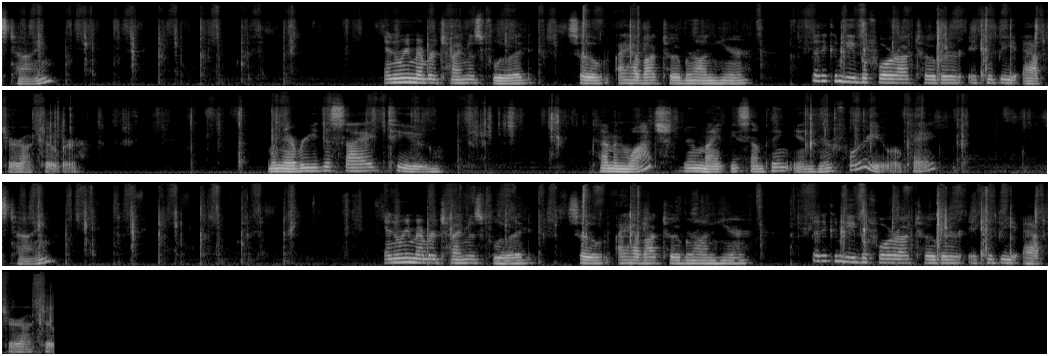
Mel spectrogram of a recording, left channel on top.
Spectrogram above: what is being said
time. And remember, time is fluid, so I have October on here, but it can be before October, it could be after October. Whenever you decide to come and watch, there might be something in here for you, okay?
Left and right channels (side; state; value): right; drops out; at 11.0 s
